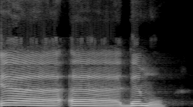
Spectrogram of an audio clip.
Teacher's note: اتصل رسما لكنه منفصل حكما، إذن هو مد منفصل حكمي يمد بالإشباع 6 حركات للإمام ورش · لدينا أيضا بنفس الكلمة حرف مد وقبله همز فهو مد بدل، له 3 أوجه لورش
